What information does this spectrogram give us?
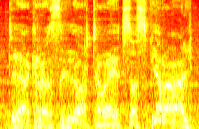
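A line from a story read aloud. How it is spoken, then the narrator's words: Commander's growl. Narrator (Russian): прорычал военачальник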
